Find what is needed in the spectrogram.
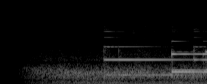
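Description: Acoustic guitar (Maton M808) fading in with high, bell-like notes through Strymon Big Sky reverb over a soft hiss. One note enters about a second in and another just before the end, each ringing on.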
